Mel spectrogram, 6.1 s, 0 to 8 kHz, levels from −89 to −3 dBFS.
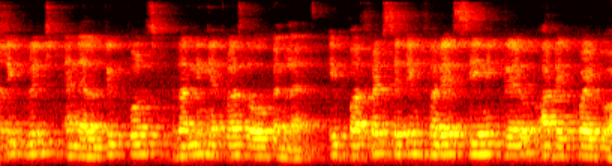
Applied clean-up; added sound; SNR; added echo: none; none; none; reverberation time 0.9 s.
